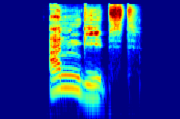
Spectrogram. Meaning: second-person singular dependent present of angeben
- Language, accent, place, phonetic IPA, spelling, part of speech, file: German, Germany, Berlin, [ˈanˌɡiːpst], angibst, verb, De-angibst.ogg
